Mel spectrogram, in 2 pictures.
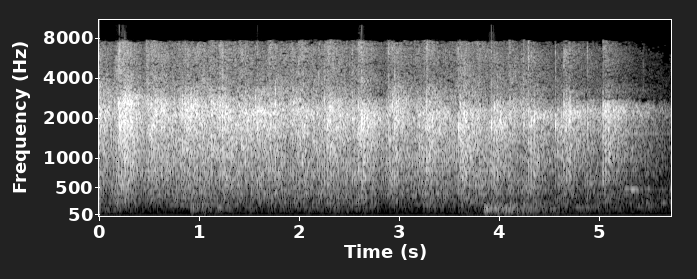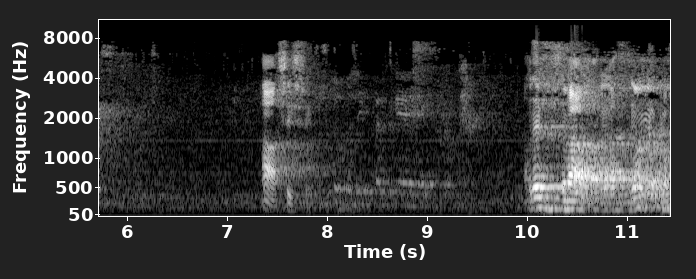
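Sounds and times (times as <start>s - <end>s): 
audience applause: 0.0s - 5.7s
speech: 7.6s - 8.0s, 10.0s - 11.4s.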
